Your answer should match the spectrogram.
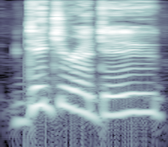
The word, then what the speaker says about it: didgeridoo: tags and I decided to pull out my de jiridu I think that's how you pronounce that that I had required on one of my many Adventures now did the jury do didgeridoo didgeridoo that's how he said didgeridoo is a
